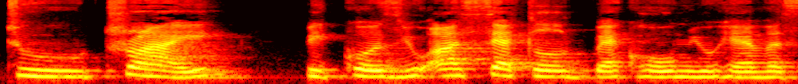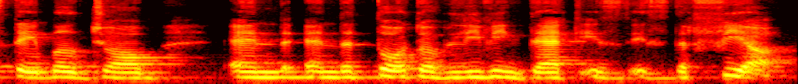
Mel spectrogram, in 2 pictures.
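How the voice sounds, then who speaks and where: South african woman on a podcast, talks with lots of ums and you knows, middle pitch, plain voice. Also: steady tone, measured pace. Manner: hesitant, frequent ums and "you know" fillers. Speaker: guest, teacher working abroad. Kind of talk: casual podcast interview.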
